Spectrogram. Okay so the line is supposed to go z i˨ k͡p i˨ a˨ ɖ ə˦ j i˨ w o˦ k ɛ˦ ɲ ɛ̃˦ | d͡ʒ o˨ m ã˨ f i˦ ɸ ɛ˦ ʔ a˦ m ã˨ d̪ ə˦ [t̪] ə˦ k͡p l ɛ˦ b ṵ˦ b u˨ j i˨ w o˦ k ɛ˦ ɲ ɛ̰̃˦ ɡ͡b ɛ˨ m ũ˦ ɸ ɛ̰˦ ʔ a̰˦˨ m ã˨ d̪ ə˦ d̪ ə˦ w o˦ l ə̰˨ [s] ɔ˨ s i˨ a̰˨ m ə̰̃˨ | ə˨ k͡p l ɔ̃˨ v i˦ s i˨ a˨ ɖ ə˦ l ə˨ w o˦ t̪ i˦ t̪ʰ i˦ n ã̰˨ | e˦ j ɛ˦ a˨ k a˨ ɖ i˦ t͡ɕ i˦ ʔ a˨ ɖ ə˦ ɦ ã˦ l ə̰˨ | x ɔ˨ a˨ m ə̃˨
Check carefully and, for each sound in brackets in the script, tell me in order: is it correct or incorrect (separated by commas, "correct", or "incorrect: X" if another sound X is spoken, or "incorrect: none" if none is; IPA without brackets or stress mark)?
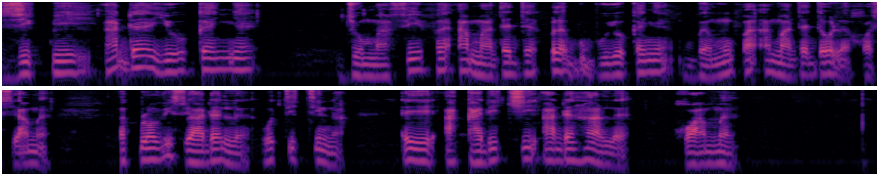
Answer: incorrect: d̪, incorrect: x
